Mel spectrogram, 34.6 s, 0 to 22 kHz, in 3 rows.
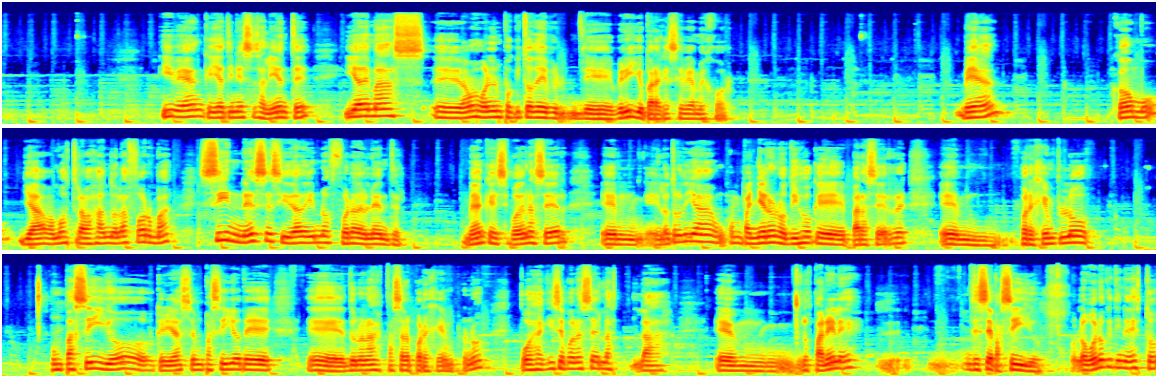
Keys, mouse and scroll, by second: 1.2 middle click, 3.1-3.8 scroll down 8, 3.7 middle click, 6.5 click, 9.1 middle click, 13.4-14.1 scroll down 7, 14.5 middle click, 14.5-15.5 scroll down 2, 17.3 shift+middle click, 18.0-18.5 scroll down 1, 18.5-19.3 scroll down 1, 19.9 scroll up 1, 20.0-20.4 scroll down 1, 21.2-21.6 scroll up 2, 28.9-29.2 scroll up 2, 29.2-30.1 scroll down 2, 29.6 middle click, 31.6-32.3 scroll down 1.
